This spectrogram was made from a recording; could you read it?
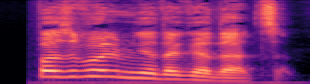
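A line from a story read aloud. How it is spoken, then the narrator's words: Weary. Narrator (Russian): устало предложил я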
